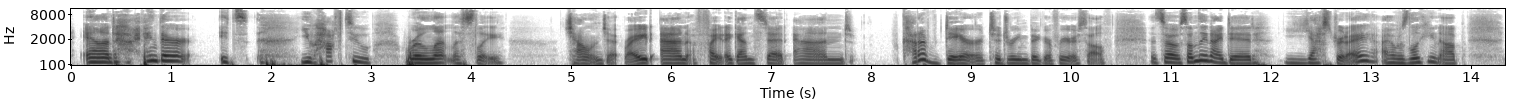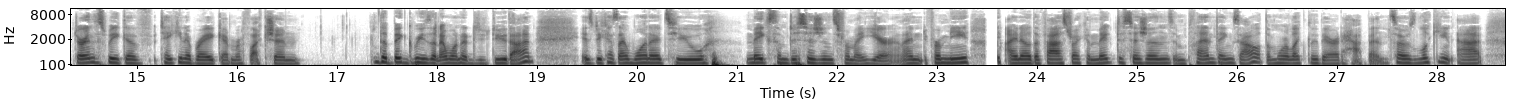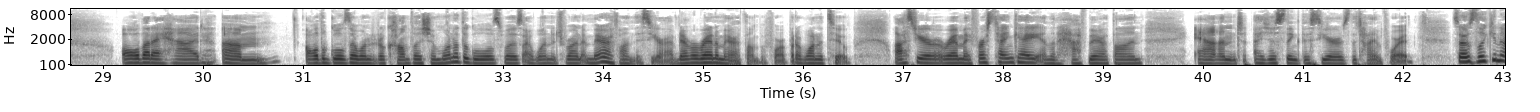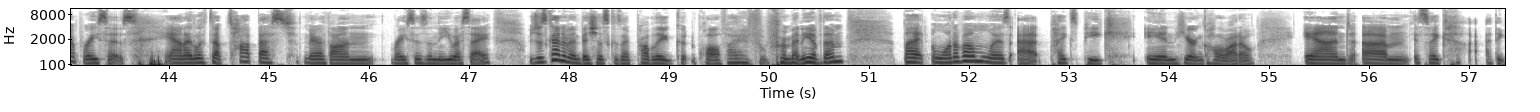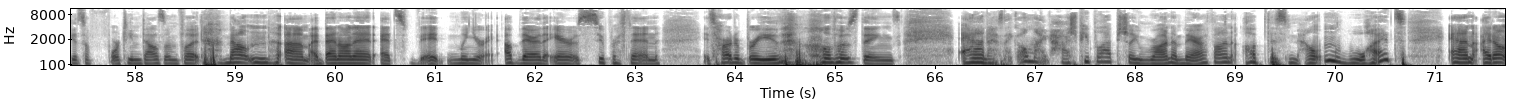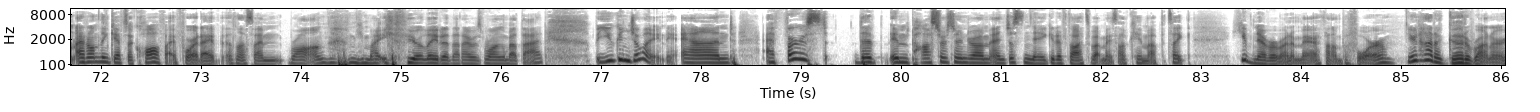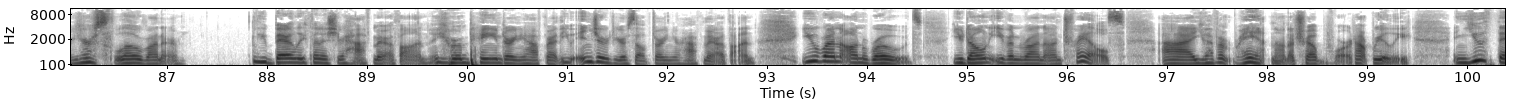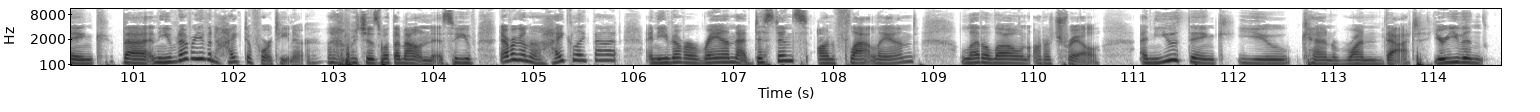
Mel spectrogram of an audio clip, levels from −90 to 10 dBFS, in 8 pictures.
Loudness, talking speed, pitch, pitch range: -18 LUFS, 205 wpm, 180 Hz, 165-200 Hz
